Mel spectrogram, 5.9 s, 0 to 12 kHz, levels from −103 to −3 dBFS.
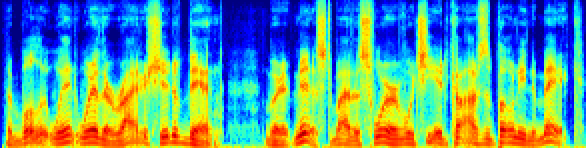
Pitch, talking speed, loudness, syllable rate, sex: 115 Hz, 235 wpm, -16 LUFS, 5.8 syllables/s, male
